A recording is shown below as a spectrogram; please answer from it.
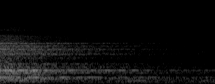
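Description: The echoing tail of a man's drawn-out, shouted "Amen" in a reverberant sanctuary, holding one pitch as it fades away and dying out about halfway through.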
